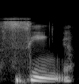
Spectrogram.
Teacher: the back of the tongue is going very high and touching the back of the mouth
